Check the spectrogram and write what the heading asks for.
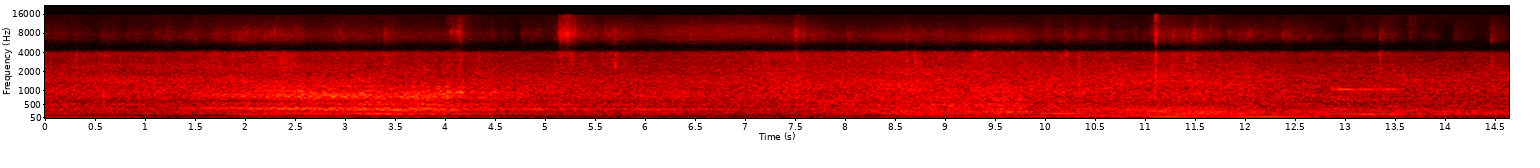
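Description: Road traffic noise, swelling louder for a couple of seconds about two seconds in as a vehicle goes by, with a lower hum later on.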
